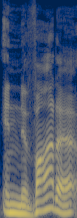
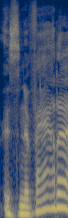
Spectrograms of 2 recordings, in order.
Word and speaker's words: Nevada: In Nevada, or I guess it's Nevada how it's supposed to be, how people from there pronounce it.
